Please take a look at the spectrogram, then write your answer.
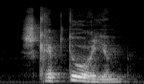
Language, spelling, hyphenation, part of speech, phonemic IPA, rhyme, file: Dutch, scriptorium, scrip‧to‧ri‧um, noun, /ˌskrɪpˈtoː.ri.ʏm/, -oːriʏm, Nl-scriptorium.ogg
- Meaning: scriptorium (place where manuscripts are produced)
